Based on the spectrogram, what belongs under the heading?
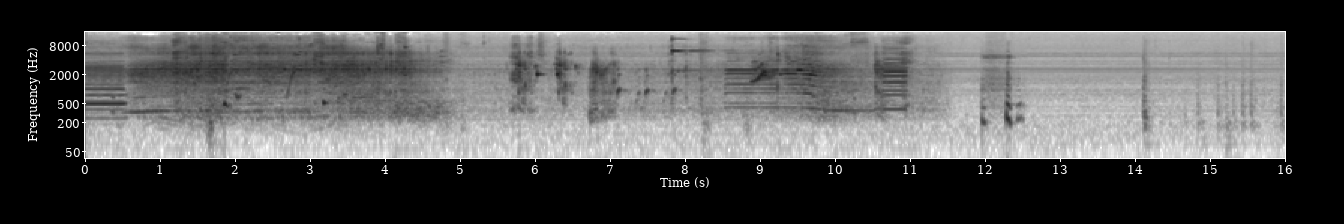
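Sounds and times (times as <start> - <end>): car horn: 0.0 - 0.8, 8.5 - 9.5.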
